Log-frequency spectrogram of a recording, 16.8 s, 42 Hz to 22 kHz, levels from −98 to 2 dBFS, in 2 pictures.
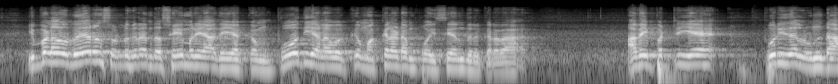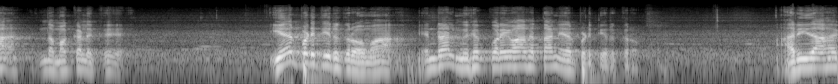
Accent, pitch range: native, 135-175 Hz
